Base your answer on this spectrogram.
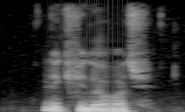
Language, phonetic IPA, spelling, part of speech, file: Polish, [ˌlʲikfʲiˈdɔvat͡ɕ], likwidować, verb, LL-Q809 (pol)-likwidować.wav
